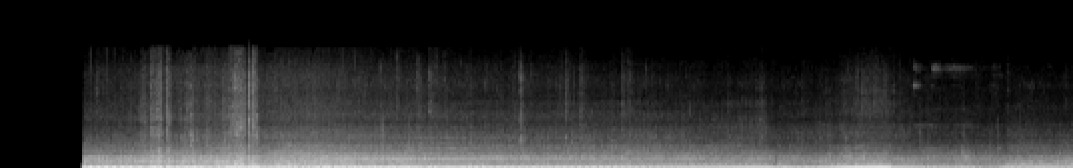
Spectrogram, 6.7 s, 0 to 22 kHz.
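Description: A 1991 Ford Sierra turbo competition car with an M52TU25 engine drives on an old landing strip. Its loud, close engine drones steadily, then the pitch swells briefly near the end before settling. No one speaks.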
